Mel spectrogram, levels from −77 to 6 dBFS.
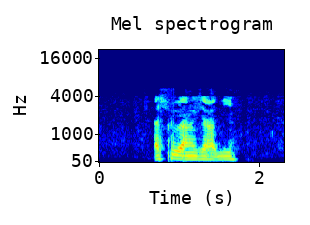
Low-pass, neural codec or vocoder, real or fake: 5.4 kHz; none; real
